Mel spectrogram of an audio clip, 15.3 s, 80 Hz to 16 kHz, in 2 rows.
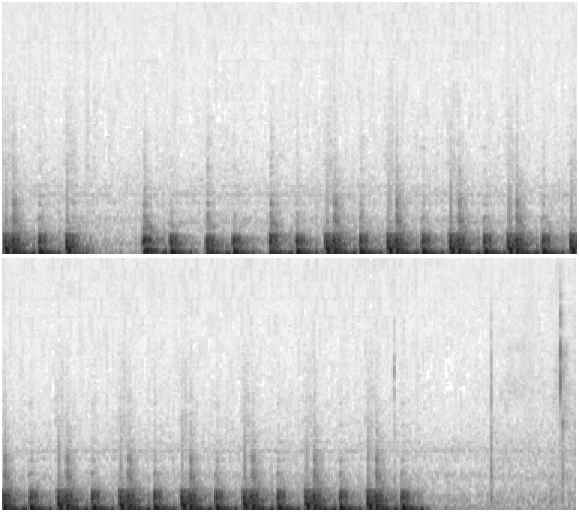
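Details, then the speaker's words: S4 gallop: regular low thudding heartbeat about 72 per minute with an extra soft sound just before the first sound, from atrial contraction against a stiffened left ventricle; not heard in atrial fibrillation. "and again you need to have a choke contraction against a stiffened left ventricle to produce an s4 gallop and s4 gallop sounds as follows"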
